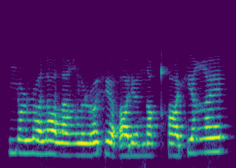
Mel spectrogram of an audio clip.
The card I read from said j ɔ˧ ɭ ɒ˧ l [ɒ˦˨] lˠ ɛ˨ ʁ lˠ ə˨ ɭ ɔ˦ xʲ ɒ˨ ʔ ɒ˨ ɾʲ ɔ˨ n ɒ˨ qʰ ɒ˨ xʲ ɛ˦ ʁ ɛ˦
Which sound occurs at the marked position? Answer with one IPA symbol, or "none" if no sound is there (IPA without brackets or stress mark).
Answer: ɒ˦˨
